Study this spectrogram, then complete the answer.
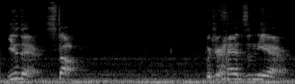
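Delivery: high-pitched guard's command; halting order. Acted. Leather fighter brandishing his knife at a stranger, commanding.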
